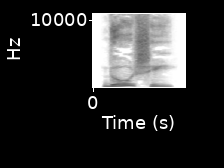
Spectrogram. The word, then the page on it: ದೋಷಿ: dōṣi; kannada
